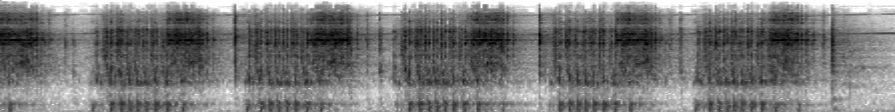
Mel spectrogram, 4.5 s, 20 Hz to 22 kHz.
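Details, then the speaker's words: Echo SRM 225 line trimmer during a timing check: five even rope pulls with steady compression pulses, turning over normally without starting. The spark now fires slightly before top dead center on slow pulls. "and yeah it looks much much better this time um so before it would fire about here on a slow pull but Advance or this is actually retarding the timing it's firing way after top dead center uh but now it actually appears to be firing a little bit before top dead center even on slow"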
